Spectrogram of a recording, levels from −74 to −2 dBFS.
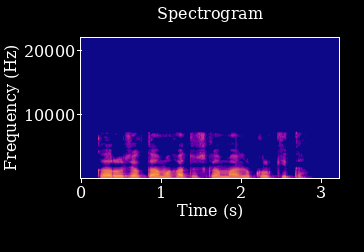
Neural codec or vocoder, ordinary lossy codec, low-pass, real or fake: none; MP3, 48 kbps; 7.2 kHz; real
